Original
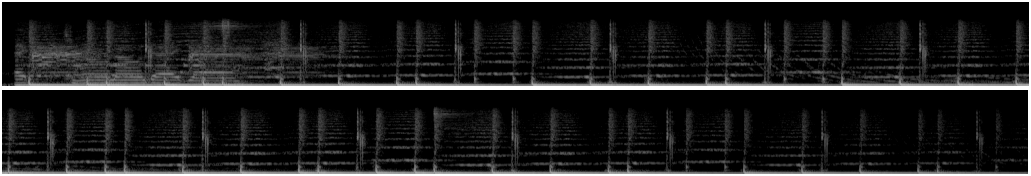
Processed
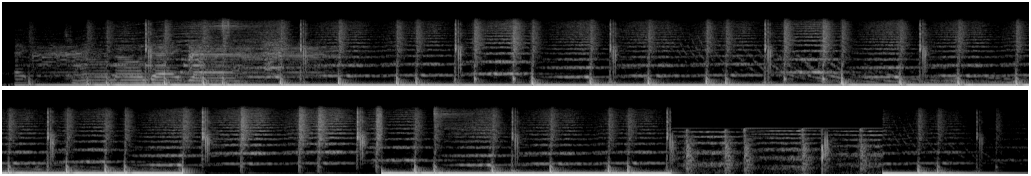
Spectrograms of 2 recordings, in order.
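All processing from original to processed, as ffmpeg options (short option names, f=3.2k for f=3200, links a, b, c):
-filter_complex "[0:a]asettb=1/sr,asplit=3[a][b][c];[a]atrim=end=12.084[d];[b]atrim=start=12.08:end=14.07,asetpts=PTS-STARTPTS,afade=t=in:d=0.004:c=qsin,afade=t=out:st=1.986:d=0.004:c=qsin,highpass=980,asplit=2[e][f];[f]adelay=14,volume=-9dB[g];[e][g]amix=inputs=2:normalize=0,atrim=end_sample=87759[h];[c]atrim=start=14.066[i];[d][h]acrossfade=d=0.004:c1=hsin:c2=qsin[j];[j][i]acrossfade=d=0.004:c1=qsin:c2=hsin,asettb=1/sr,asplit=3[k][l][m];[k]atrim=end=16.964[n];[l]atrim=start=16.96:end=19.08,asetpts=PTS-STARTPTS,afade=t=in:d=0.004:c=qsin,afade=t=out:st=2.116:d=0.004:c=qsin,highpass=f=380:p=1,aemphasis=mode=production:type=riaa,lowpass=f=2.9k:t=q:w=0.5098,lowpass=f=2.9k:t=q:w=0.6013,lowpass=f=2.9k:t=q:w=0.9,lowpass=f=2.9k:t=q:w=2.563,afreqshift=-3400[o];[m]atrim=start=19.076[p];[n][o]acrossfade=d=0.004:c1=hsin:c2=qsin[q];[q][p]acrossfade=d=0.004:c1=qsin:c2=hsin,acompressor=threshold=-35dB:ratio=6,bandreject=f=60:t=h:w=6,bandreject=f=120:t=h:w=6,bandreject=f=180:t=h:w=6,bandreject=f=240:t=h:w=6,bandreject=f=300:t=h:w=6,dynaudnorm=f=200:g=11:m=15dB"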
